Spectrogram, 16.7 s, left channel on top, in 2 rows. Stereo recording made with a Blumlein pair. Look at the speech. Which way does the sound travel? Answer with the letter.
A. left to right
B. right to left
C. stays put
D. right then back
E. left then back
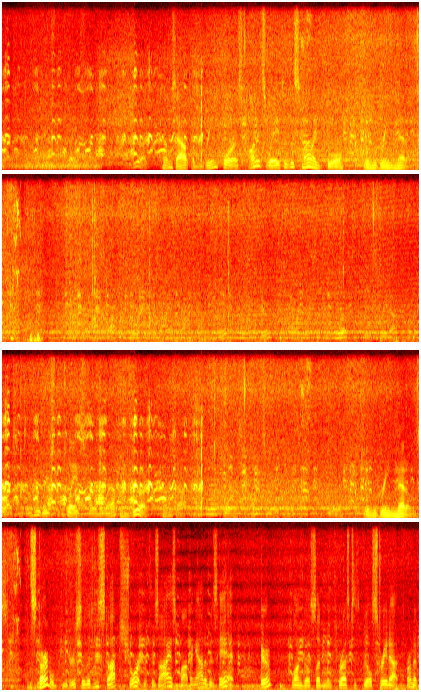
E.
